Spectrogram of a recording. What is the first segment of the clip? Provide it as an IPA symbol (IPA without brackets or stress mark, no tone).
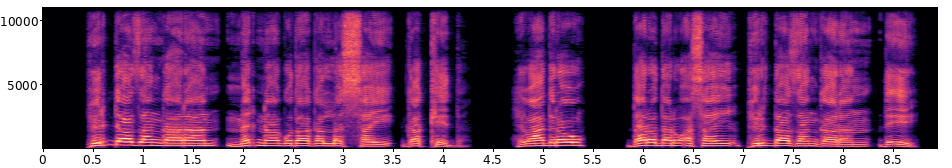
p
